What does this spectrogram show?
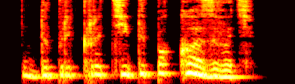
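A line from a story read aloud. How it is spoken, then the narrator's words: Hissed. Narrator (Russian): Зашипела я на зеркало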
